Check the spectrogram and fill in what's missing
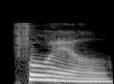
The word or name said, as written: foilable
